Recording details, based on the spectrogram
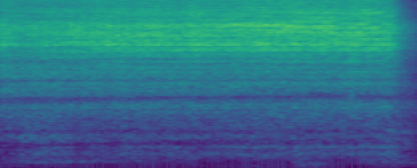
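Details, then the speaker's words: Profitec espresso machine after service and deep cleaning, hot water outlet test: steady, even hiss of hot water and steam with no sputter, then a clean cutoff; dispensing normally. "That works perfect too."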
